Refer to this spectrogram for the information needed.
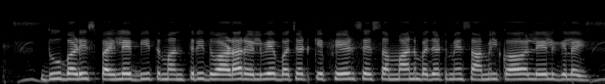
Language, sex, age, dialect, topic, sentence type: Magahi, female, 31-35, Western, banking, statement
